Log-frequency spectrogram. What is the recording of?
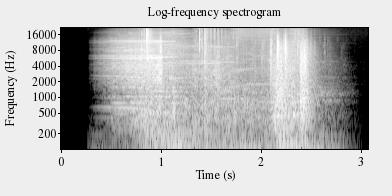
Sound effects > Other mechanisms, engines, machines
Sound Design Elements-Robot mechanism SFX ,is perfect for cinematic uses,video games. Effects recorded from the field.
